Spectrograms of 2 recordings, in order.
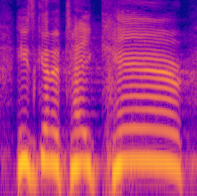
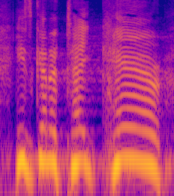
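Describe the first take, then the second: No difference in how they are said.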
